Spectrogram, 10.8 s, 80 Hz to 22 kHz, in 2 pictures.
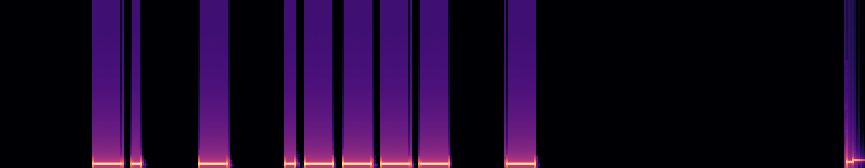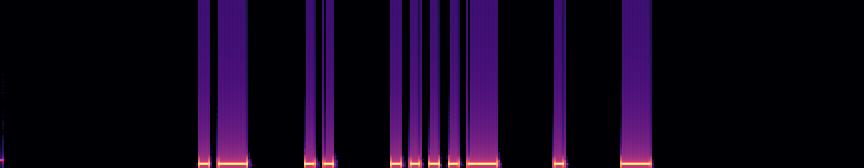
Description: Morse code, heard as a keyed tone, about 20 wpm, spaced as for 15 wpm, 700 Hz. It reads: NT1T AI4ET
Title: 048 Lesson 9g - Number 4 - Call Signs 20wpm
